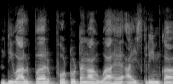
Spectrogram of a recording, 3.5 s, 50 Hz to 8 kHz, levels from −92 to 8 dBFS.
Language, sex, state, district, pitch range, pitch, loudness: Hindi, male, Jharkhand, Deoghar, 135-150 Hz, 140 Hz, -16 LUFS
